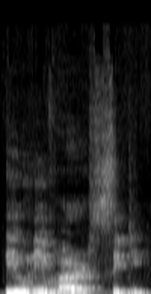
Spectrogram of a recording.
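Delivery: University drawn out slowly, syllable by syllable; slow teacher demo. Shown as a demonstration. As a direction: stretch university out for students to hear the opening 'yu'. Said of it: "আবার দেখো".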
